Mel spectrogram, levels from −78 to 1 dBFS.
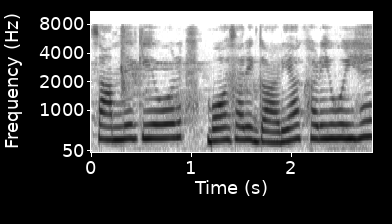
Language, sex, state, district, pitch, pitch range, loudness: Hindi, female, Uttar Pradesh, Lucknow, 325 Hz, 300-335 Hz, -10 LUFS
